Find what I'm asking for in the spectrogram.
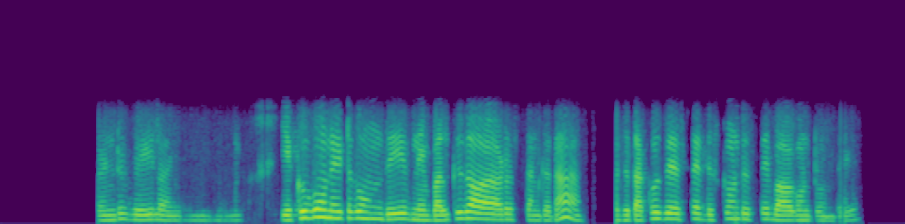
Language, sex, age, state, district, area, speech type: Telugu, female, 18-30, Andhra Pradesh, Sri Balaji, rural, conversation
